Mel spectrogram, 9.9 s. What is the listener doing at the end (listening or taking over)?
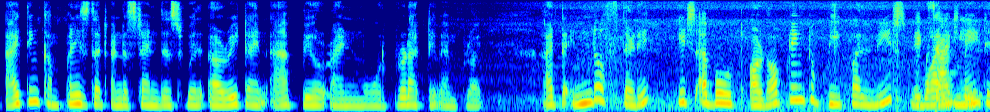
taking over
